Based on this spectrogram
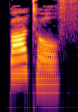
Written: Botolf

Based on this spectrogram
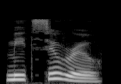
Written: mitsuru

